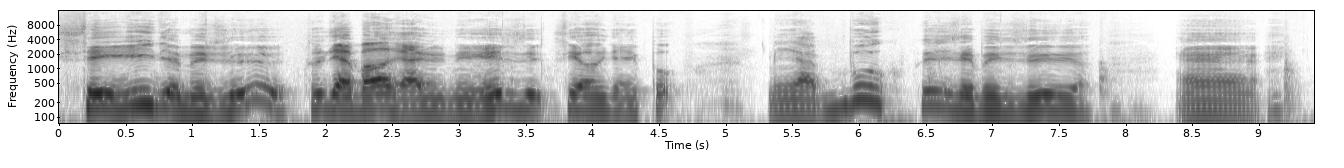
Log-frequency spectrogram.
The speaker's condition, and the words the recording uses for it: Cerebral palsy. Bon, tu me vois, les autres ne me voient pas, mais... C'est un fauteuil roulant, je parle un peu bizarre dans le monde.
